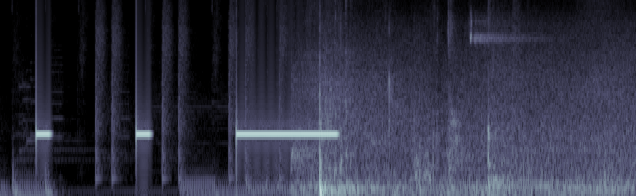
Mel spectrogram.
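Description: Countdown timer beeps: two short beeps a second apart, then a long beep about a second long that signals the start of the drill. Right after the long beep comes a thump and the steady background noise of a gym.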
